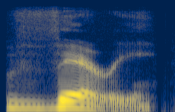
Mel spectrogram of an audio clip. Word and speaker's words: very: Now, let's talk about very. This one is interesting because Chinese doesn't have the VV sound.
